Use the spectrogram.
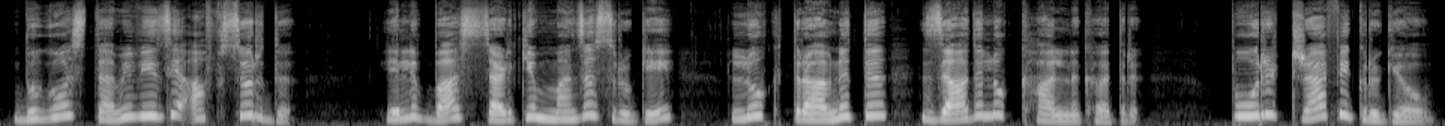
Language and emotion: Kashmiri, sad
